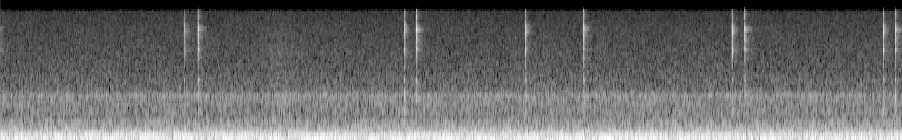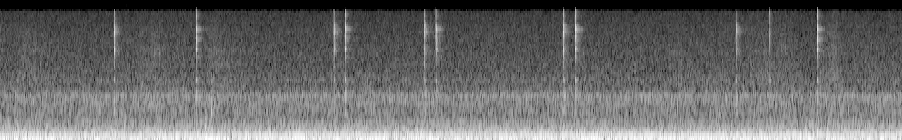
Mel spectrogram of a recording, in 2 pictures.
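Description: Faint computer mouse clicks, scattered about once every second or so, over a steady low electrical hum.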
